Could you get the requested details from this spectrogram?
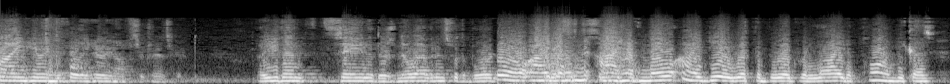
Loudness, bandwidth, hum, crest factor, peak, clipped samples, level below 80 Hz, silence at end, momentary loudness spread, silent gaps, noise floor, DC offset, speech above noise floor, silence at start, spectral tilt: -6 LUFS; 10 kHz; none; 6 dB; 0 dBFS; 0.2%; -34 dBFS; 0.05 s; 7 LU; none; -31 dBFS; under 0.1%; 25 dB; 0 s; -7 dB/octave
